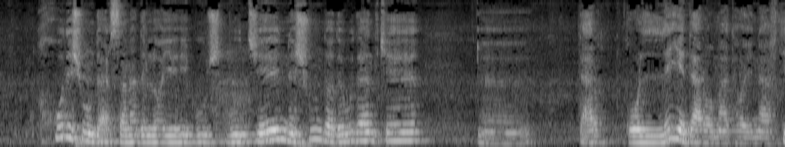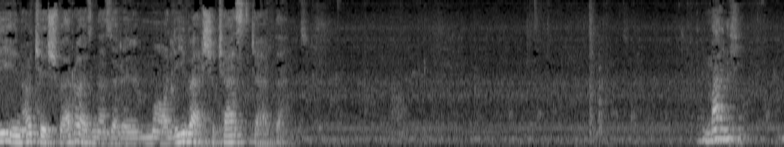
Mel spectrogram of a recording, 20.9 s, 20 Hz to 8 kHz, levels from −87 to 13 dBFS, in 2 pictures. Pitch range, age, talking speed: 115-160 Hz, 50-69, 70 wpm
